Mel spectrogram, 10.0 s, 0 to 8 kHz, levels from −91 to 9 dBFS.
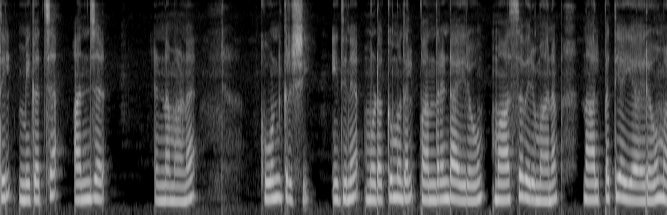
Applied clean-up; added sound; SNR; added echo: none; none; none; none.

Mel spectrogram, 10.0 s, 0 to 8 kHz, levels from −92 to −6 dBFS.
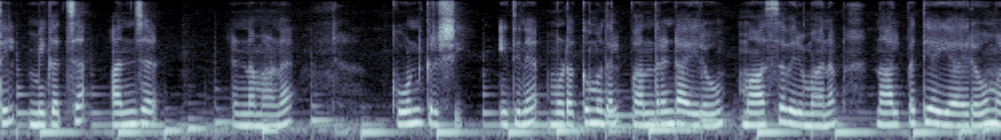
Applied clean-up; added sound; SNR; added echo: none; Guitar; 7 dB; none.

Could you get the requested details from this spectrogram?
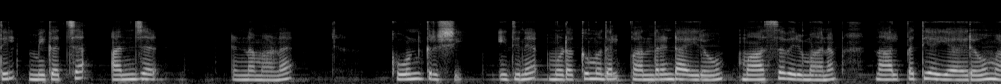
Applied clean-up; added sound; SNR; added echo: neural separator model SepFormer DNS4.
